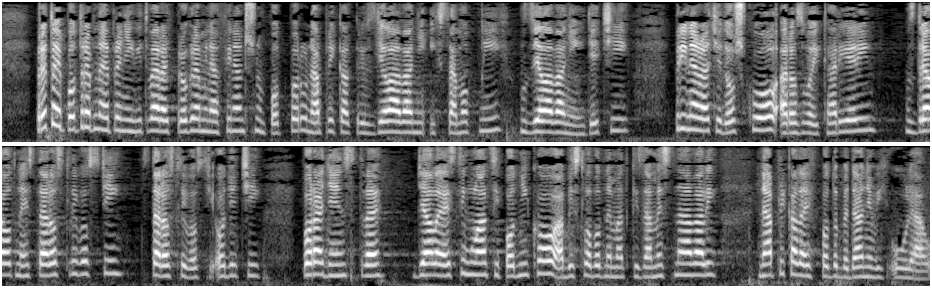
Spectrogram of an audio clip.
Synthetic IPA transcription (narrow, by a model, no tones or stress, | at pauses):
pɾɛt̪ɔjɛpɔt̪ɾɛbnɛːpɾɛɲiɣʋit̪ʋaːɾac̚pɾɔɡɾaminafinant͡ʃnuːpɔt̪̚pɔɾunapɾiːklat̪̚pɾivzɟɛlaːʋaɲiːʔixsamɔt̪niːxvzɟɛlaːʋaɲiːɣɟɛciː | pɾinaɾacɛd̪ɔʃkʊɔlaɾɔzʋɔjikaɾiɛɾi | zd̪ɾaʋɔt̪nɛjst̪aɾɔst̪liʋɔsci | st̪aɾɔst̪liʋɔsciʔɔɟɛci | pɔɾaɟɛnst̪ʋɛ | ɟalɛjajst̪imulaːt͡siːpɔd̪ɲikɔʊabislɔbɔd̪nɛːmat̪̚kizamɛst̪naːʋali | napɾiːklad̪ajfpɔd̪ɔbɛd̪aɲɔʋiːɣuːʎaʊ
